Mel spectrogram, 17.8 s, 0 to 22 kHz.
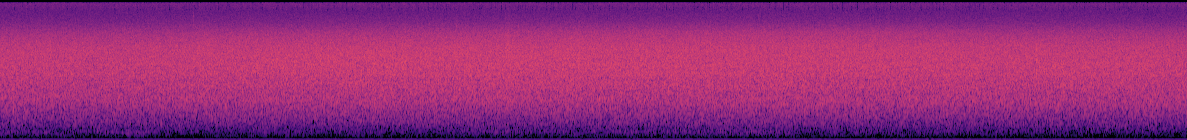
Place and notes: Jordan Rd, Buena Vista, VA, USA - Wind Over Jordan Road
Jordan Road is a gated Forest Service Road in the George Washington National Forest. Recorded half a mile or so past the western gate, on the southern slope just below the road. Tascam DR-05; Manfrotto tabletop tripod; Rycote windscreen. Mics angled upward to catch the rustle of the wind in the canopy. Percussive sound is hickory nuts dropping in the wind.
